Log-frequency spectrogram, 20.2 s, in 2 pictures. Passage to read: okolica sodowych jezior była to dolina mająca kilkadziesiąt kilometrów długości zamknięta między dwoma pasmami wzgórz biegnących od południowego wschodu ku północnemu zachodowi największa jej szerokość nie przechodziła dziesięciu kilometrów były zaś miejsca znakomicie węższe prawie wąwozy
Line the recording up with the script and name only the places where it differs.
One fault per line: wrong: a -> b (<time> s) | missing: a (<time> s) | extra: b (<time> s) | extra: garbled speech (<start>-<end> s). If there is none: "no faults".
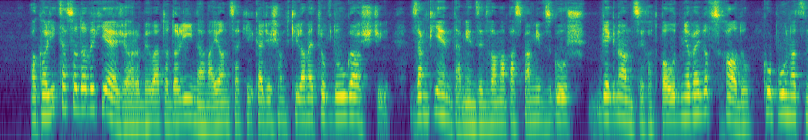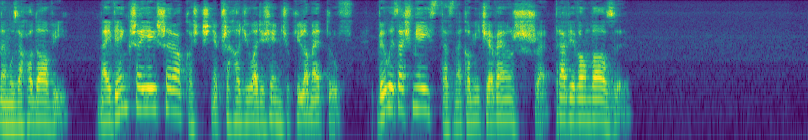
no faults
